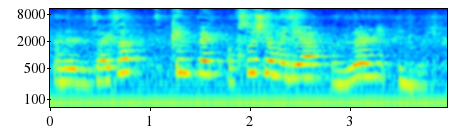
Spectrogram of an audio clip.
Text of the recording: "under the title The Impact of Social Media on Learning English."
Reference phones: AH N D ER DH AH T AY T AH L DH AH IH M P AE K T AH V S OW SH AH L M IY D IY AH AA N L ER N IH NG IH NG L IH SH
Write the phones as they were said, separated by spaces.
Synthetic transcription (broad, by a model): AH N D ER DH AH T AY T AH L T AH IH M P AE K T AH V S OW SH AH L M IY D IY AH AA N L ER N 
